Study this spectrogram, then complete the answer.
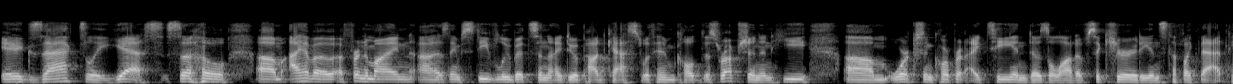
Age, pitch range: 30-49, 105-125 Hz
